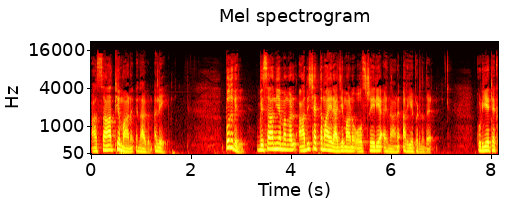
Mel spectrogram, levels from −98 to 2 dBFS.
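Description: No technical faults can be heard anywhere in the speech recording.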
